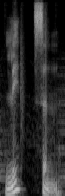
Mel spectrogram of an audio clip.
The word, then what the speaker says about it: listen: Empezamos con la I y terminamos con la schwa. Listen.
